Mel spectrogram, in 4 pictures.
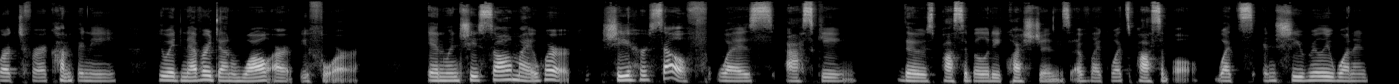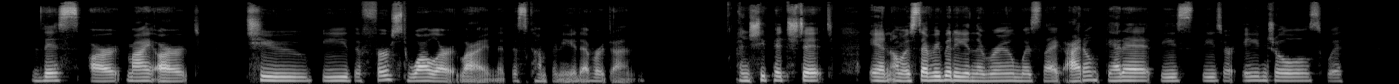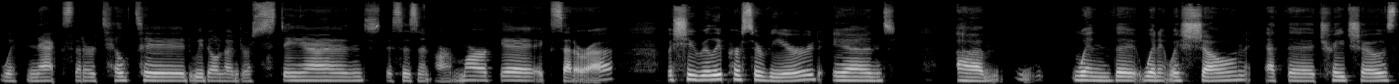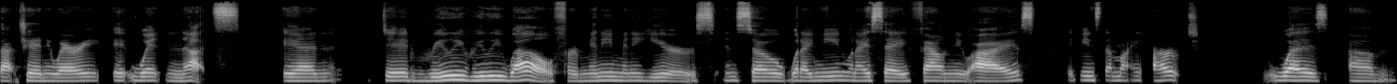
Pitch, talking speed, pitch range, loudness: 175 Hz, 140 wpm, 165-185 Hz, -20 LUFS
